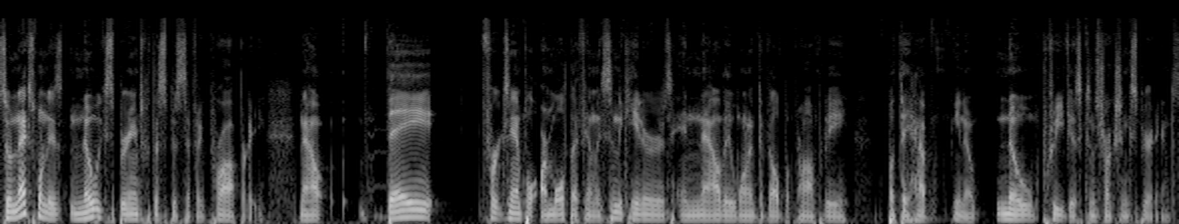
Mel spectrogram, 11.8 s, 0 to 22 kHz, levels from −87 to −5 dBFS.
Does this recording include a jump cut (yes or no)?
no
